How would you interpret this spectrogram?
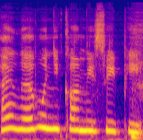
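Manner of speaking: put-on high, delighted child voice; sweet small-girl voice; little girl voice. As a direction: imitate a happy little daughter. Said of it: "she's like".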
